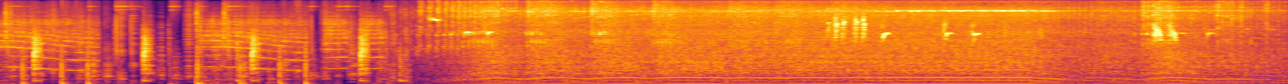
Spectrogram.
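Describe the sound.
A troublesome ride-on lawnmower in a home garden gives about four seconds of irregular sputtering bursts, then settles into a steady, loud droning engine hum that lasts to the end.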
